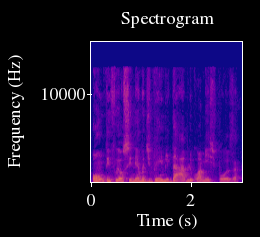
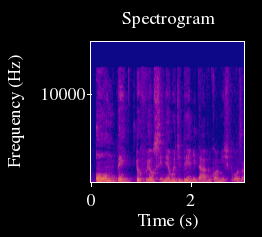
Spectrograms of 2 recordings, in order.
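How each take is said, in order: First: The word BMW carries the emphasis. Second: The word ontem carries the emphasis. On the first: The means of transport is the main message. "Observe que eu dei ênfase ao transporte" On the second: The day is the main message. "Observe que eu dei ênfase no ontem"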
